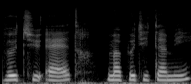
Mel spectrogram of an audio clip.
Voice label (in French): would you like to be my girlfriend, French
